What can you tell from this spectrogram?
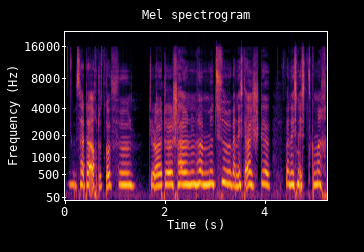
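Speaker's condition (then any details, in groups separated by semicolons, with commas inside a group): Deafness; speaks and signs, bilingual, hearing people forget deafness because speaks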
